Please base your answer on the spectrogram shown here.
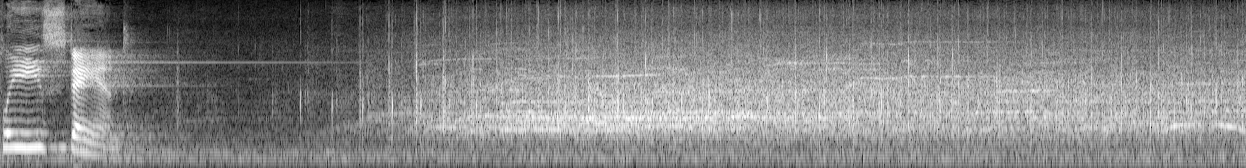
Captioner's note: applause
